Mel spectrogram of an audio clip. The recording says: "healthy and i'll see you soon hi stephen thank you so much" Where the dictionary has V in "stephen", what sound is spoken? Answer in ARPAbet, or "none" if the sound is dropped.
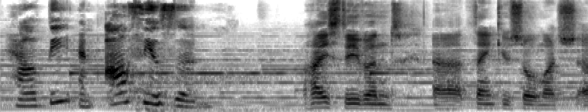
V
